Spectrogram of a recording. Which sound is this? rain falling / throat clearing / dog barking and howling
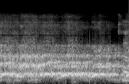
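dog barking and howling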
